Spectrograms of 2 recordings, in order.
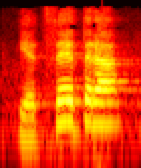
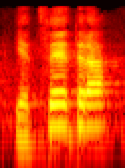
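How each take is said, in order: Both takes have the same delivery.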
